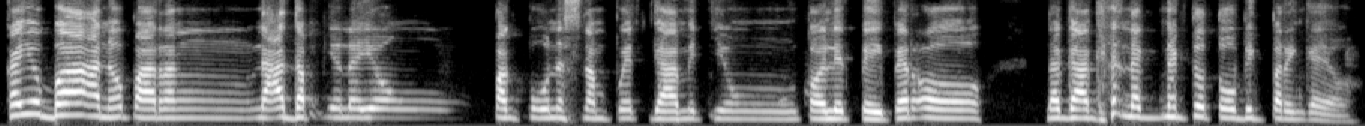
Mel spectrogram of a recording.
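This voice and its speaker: A man's voice: sits high, unhurried, a bit bright, no room sound, studio quality. A man hosting a podcast, joking around and swearing freely in casual chat. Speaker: podcast host.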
